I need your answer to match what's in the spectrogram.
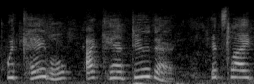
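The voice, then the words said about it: Comically high-pitched voice. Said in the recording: “High voice Peyton Manning... Oh, high voice Peyton Manning.”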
